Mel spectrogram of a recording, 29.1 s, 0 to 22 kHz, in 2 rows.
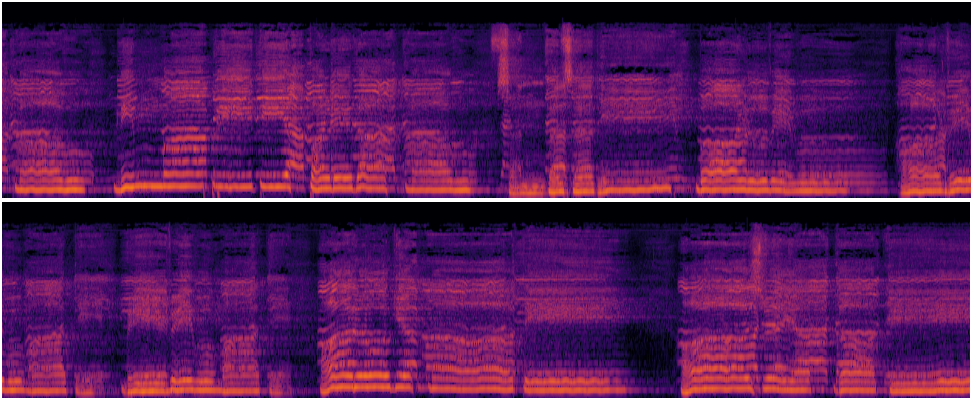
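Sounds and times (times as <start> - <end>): person singing a hymn unaccompanied: 0.0 - 24.0, 24.6 - 29.0.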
